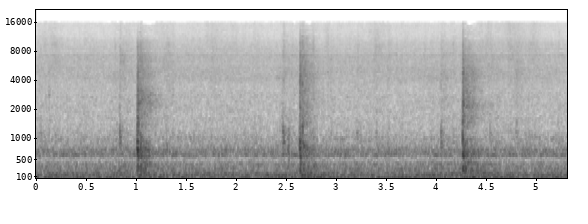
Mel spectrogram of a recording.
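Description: Sharp thuds of body blows land at intervals.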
